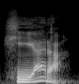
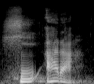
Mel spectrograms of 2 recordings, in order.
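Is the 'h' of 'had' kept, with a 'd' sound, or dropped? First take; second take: dropped; dropped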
